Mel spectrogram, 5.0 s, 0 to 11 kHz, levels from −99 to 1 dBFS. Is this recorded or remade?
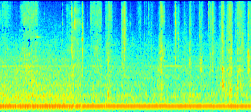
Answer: recorded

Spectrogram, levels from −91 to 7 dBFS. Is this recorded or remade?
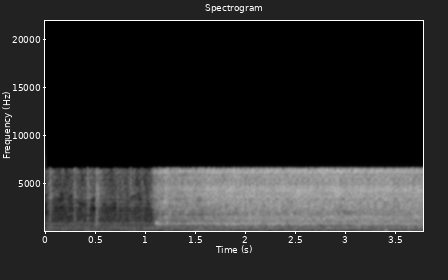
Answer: remade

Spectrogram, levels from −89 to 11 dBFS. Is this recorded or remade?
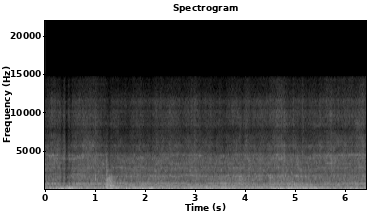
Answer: remade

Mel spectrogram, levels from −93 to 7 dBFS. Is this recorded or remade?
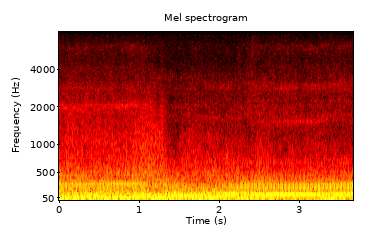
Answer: remade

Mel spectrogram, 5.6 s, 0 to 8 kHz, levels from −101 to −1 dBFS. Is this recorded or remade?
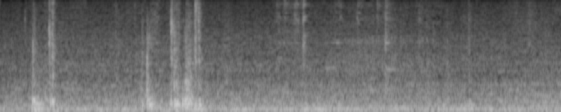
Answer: recorded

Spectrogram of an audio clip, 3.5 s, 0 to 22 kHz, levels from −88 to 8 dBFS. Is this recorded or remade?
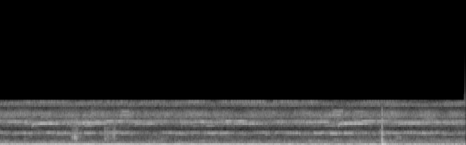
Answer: recorded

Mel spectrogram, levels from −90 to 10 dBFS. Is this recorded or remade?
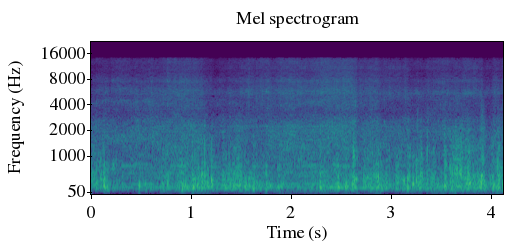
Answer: remade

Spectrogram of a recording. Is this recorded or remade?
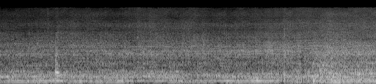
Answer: remade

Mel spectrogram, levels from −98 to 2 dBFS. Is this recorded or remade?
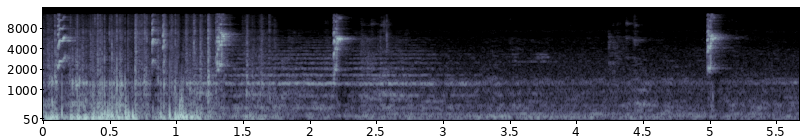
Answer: recorded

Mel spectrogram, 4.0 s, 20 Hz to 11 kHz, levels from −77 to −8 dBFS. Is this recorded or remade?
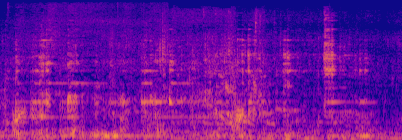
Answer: recorded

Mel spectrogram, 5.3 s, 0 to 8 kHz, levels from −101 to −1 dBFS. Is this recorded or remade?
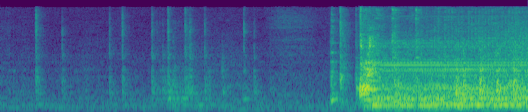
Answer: recorded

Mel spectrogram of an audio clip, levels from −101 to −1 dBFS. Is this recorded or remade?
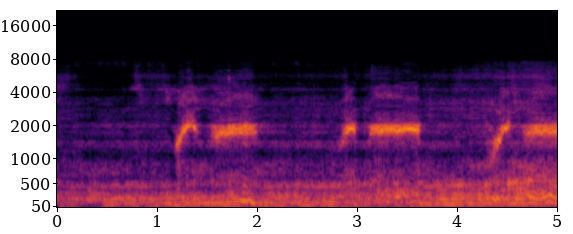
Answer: remade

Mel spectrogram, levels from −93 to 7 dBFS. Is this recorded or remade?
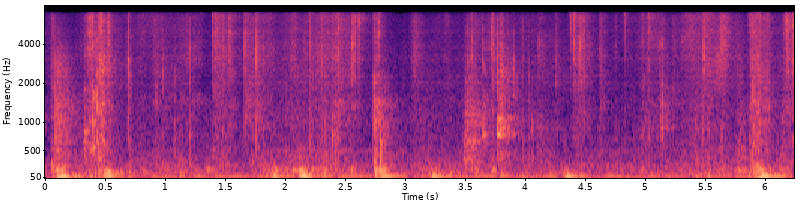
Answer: remade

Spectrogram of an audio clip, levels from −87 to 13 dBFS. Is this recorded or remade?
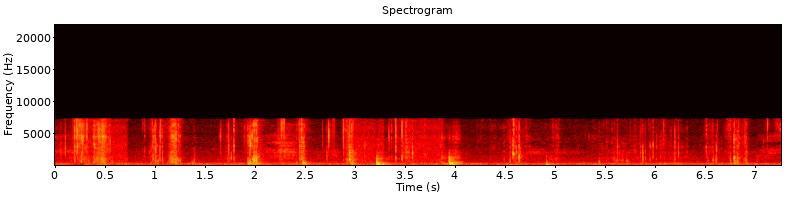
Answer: recorded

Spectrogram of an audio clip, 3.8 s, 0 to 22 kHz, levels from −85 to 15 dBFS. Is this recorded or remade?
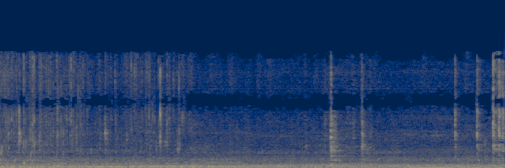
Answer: remade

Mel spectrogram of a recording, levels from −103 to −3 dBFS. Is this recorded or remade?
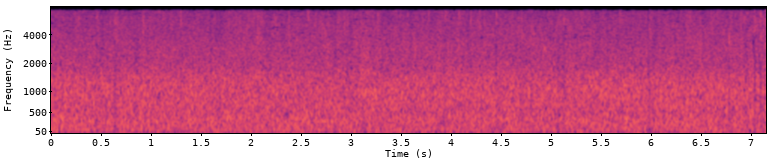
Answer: recorded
